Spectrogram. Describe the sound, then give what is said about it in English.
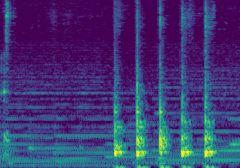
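Five firm knocks on a simple wooden door in a library, in a quick, even rhythm, fairly loud, following a second of quiet. “A knock?”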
